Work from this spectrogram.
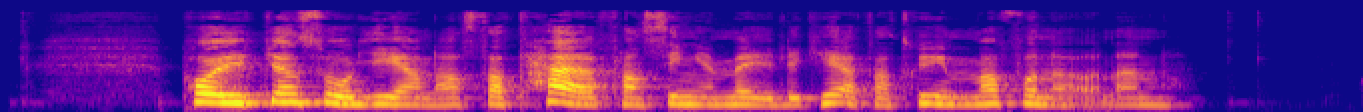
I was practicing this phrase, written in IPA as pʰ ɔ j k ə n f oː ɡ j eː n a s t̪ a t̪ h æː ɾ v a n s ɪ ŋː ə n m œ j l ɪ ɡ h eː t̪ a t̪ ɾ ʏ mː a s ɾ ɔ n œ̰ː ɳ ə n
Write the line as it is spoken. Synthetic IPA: pʰ ɔ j k ə n s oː ɡ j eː n a s t̪ a t̪ h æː ɾ f a n s ɪ ŋː ə n m œ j l ɪ ɡ h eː t̪ a t̪ ɾ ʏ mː a f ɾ ɔ n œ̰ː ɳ ə n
